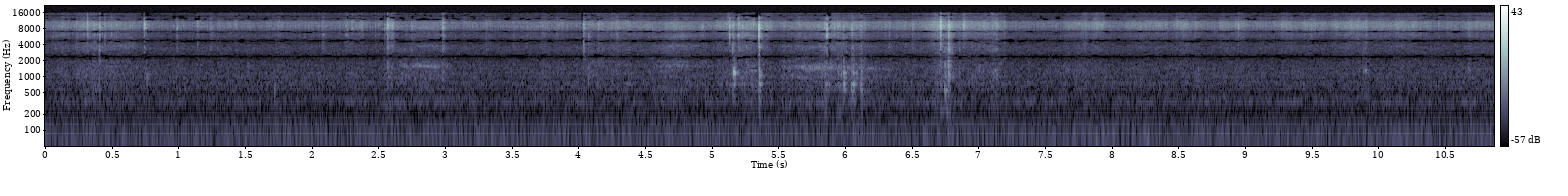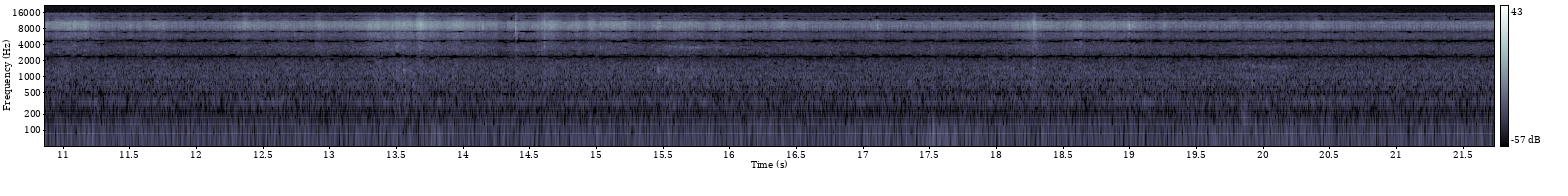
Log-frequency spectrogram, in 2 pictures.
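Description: Hands handling a wreath of deco mesh and tinsel branches, with soft rustles and a few light clicks a few seconds in, over a steady low hum.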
